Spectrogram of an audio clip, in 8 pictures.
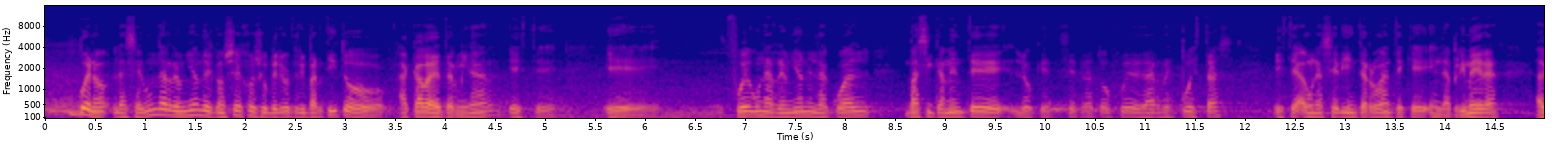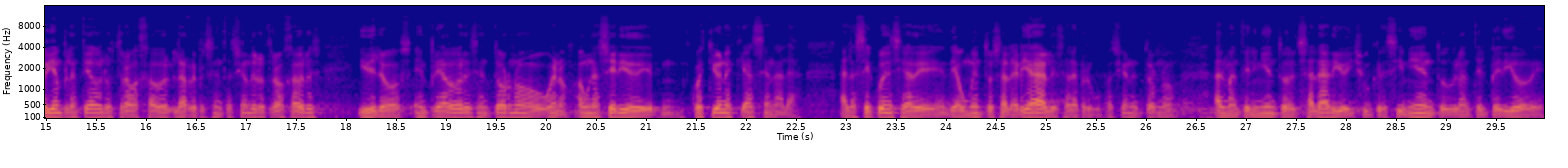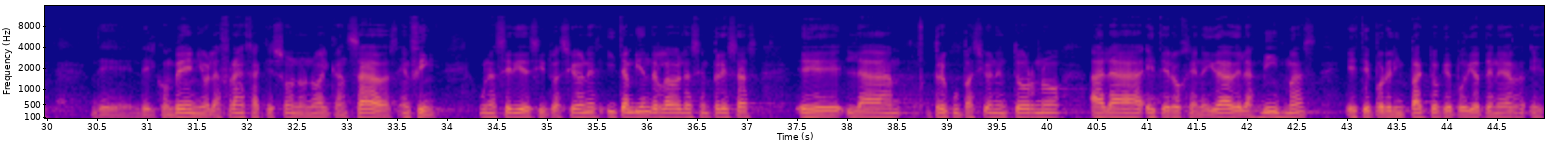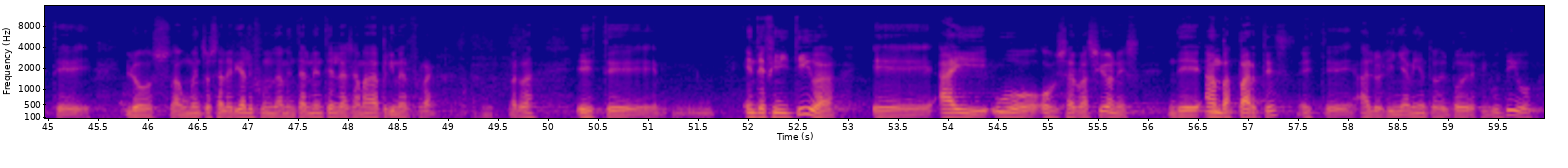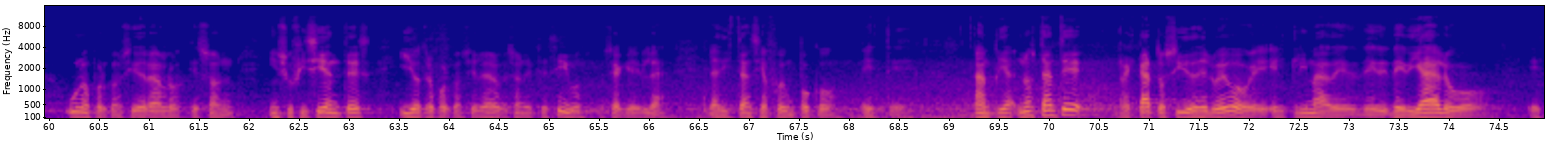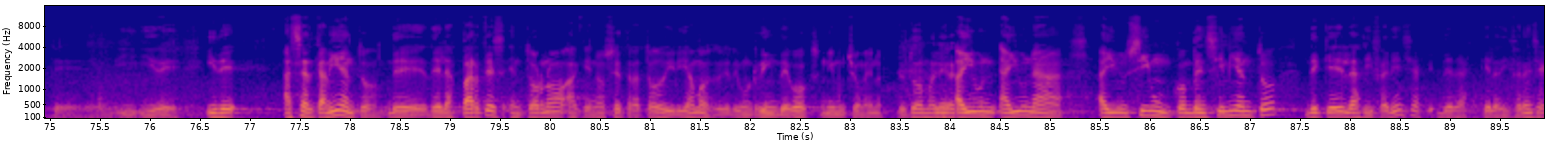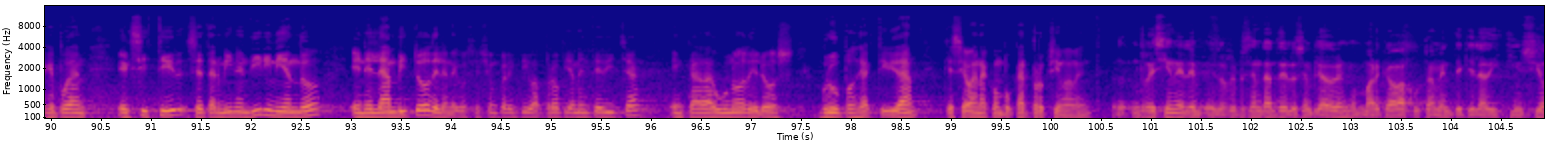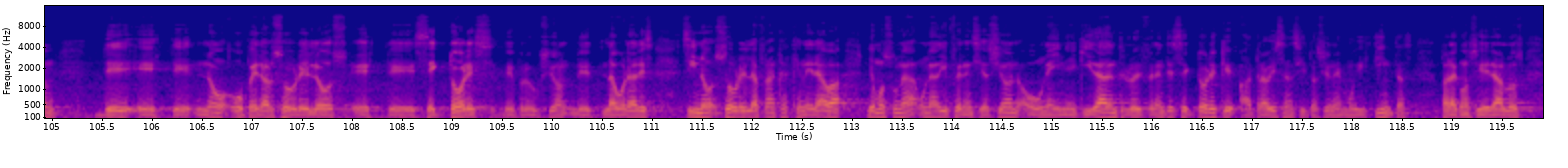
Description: Declaraciones del subsecretario de Trabajo y Seguridad Social, Hugo Barretto
Declaraciones del subsecretario de Trabajo y Seguridad Social, Hugo Barretto 09/07/2025 Compartir Facebook X Copiar enlace WhatsApp LinkedIn Tras la segunda reunión del Consejo Superior Tripartito, en una nueva ronda del Consejo de Salarios, el subsecretario de Trabajo y Seguridad Social, Hugo Barretto, brindó declaraciones a la prensa.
